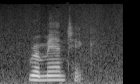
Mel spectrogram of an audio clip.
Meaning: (adjective) 1. Of a work of literature, a writer etc.: being like or having the characteristics of a romance, or poetic tale of a mythic or quasi-historical time; fantastic 2. Fictitious, imaginary
- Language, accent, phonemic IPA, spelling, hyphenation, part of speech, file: English, General American, /ɹoʊˈmæn(t)ɪk/, romantic, ro‧mant‧ic, adjective / noun, En-us-romantic.ogg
